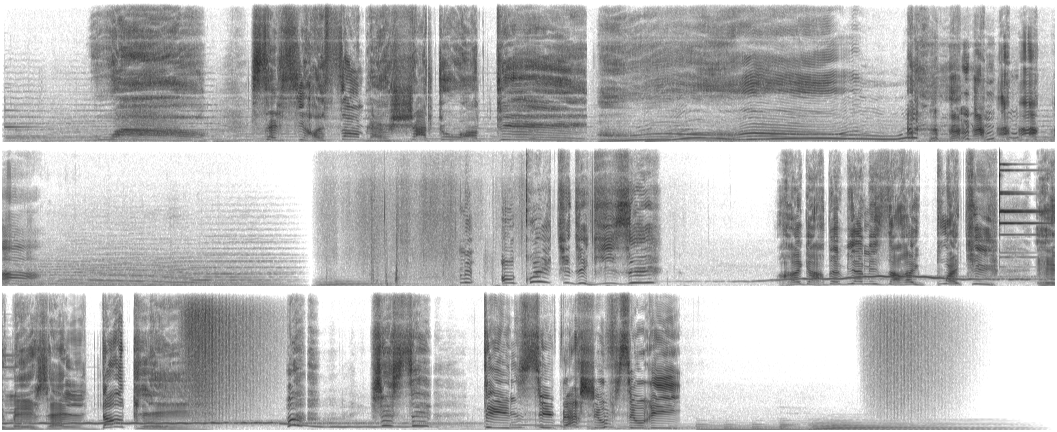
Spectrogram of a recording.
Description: Livre audio jeunesse – Personnages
